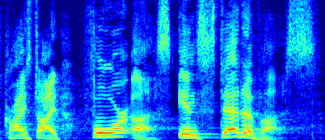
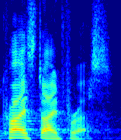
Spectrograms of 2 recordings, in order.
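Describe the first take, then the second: First: "for" pressed and held, slowed, falling after; stress on for. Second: Said in the usual way. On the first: Shown as a demonstration. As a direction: lean hard on "for", the rest slow. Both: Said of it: "Emphasis on the word "for".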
